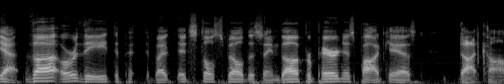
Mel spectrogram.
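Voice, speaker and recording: In a very clean recording with a silent background, a man with a Chicago accent speaks at medium pitch with fairly even intonation and a bright, sharp tone. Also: moderate pace, dry, close sound with no echo. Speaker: podcaster on preparedness. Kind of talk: talk radio interview.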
